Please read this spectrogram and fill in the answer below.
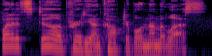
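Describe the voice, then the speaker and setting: Teasing young woman with a lively voice. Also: deep voice, a little fast. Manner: teasing, playfully bossy, sighs and soft laughs. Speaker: ASMR roleplay performer. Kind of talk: scripted ASMR roleplay, speaking to the listener.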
